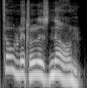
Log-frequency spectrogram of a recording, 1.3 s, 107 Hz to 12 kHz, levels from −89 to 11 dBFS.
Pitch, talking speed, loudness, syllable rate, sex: 205 Hz, 185 wpm, -13 LUFS, 4.3 syllables/s, male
